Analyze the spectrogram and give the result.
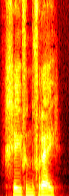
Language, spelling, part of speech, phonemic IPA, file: Dutch, geven vrij, verb, /ˈɣevə(n) ˈvrɛi/, Nl-geven vrij.ogg
- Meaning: inflection of vrijgeven: 1. plural present indicative 2. plural present subjunctive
